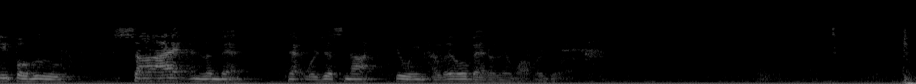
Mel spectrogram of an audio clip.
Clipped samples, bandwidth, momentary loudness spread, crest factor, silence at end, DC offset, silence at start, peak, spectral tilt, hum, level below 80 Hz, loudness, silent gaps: under 0.1%; 5.6 kHz; 23 LU; 18 dB; 0 s; under 0.1%; 0 s; -28 dBFS; -4 dB/octave; none; -54 dBFS; -46 LUFS; none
